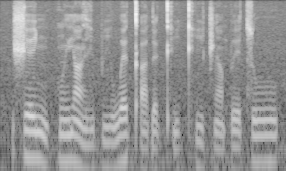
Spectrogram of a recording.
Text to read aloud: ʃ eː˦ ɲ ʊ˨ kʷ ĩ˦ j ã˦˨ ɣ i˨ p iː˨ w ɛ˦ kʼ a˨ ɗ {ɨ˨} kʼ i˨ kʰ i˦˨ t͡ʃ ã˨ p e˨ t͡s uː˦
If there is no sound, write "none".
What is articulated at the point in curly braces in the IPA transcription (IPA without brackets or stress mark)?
ɛ˨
